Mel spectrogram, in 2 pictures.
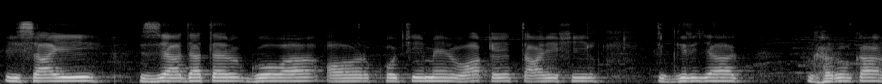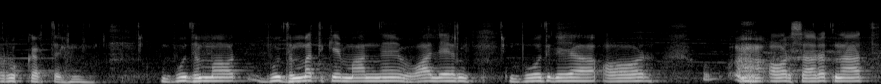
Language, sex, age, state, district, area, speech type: Urdu, male, 60+, Bihar, Gaya, rural, spontaneous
